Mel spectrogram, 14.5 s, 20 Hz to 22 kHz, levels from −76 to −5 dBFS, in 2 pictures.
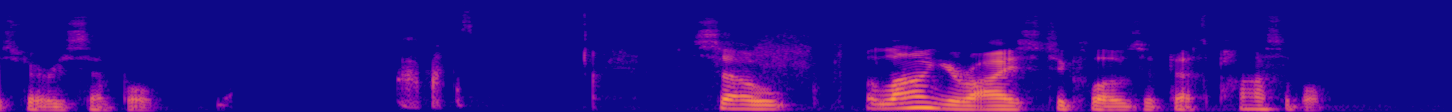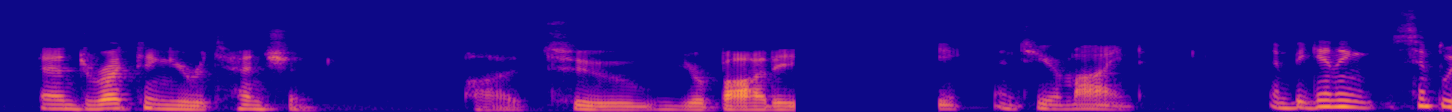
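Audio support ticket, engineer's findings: Playback stall at 1.16 s. Output drops to silence mid-flow for about 0.82 s, resumes at 1.99 s. Likely cause: player buffer underrun or blocked audio thread, with nothing fed to the device until recovery.

Playback stall at 11.23 s. Silence for about 0.72 s, resumes at 11.96 s. Same likely mechanism: buffer ran dry or the thread was held off.

Catch-up at higher speed, 1.99 to 2.81 s. Audio runs at 2x speed, pitch raised by nearly an octave. Player resampling its backlog to recover the lost time, then back to normal rate.

Catch-up at higher speed, 11.96 to 14.47 s. Audio runs at 1.25x speed, pitch up by a few semitones. Gentler resample-based catch-up over a longer window after the second stall.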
